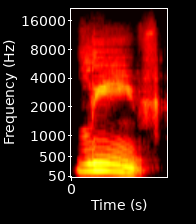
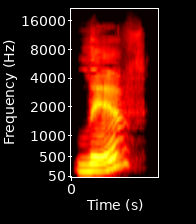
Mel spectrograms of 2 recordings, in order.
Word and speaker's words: leave: for your listener and if you devoice that final V consonant and instead pronounce it like an F consonant we need to live now that could sound like Leaf which is another real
